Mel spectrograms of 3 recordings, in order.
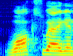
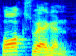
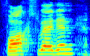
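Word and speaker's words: Volkswagen: Hitler founded है VOLKSWAGON, वॉक्स वैगन एज per spelling, लेकिन German में वी को प्रोनाउंस एफ की तरह करते हैं, हम एफ के फॉर्म में करते हैं, so this is फॉक्स वैगन, फॉक्स वैगन।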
